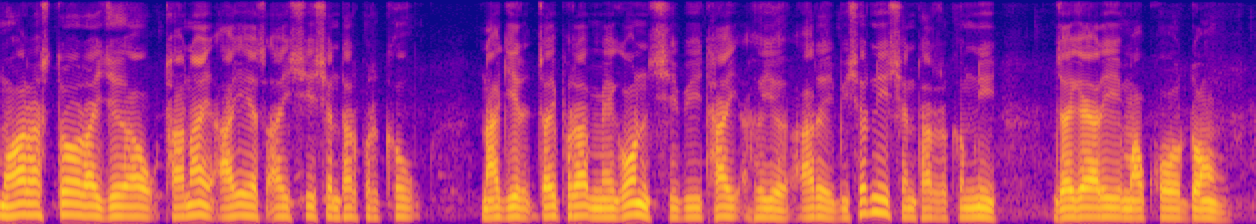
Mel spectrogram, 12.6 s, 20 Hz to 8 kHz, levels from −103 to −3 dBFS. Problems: constant background noise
